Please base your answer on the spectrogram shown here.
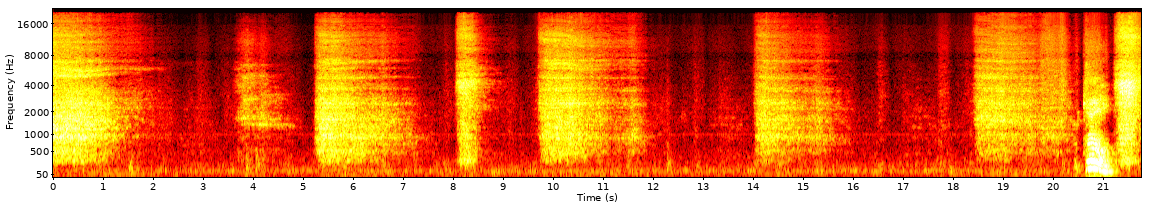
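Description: Slow, deep breaths during a qigong exercise, each a soft airy rush lasting one to two seconds, separated by quiet pauses and repeating about seven times, close and clear with no talk over them.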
